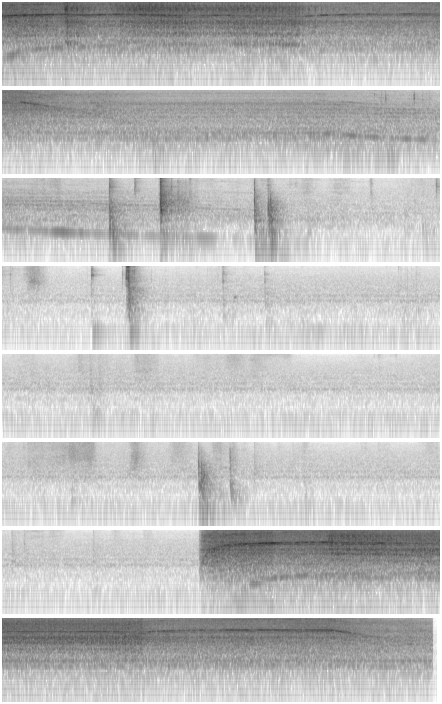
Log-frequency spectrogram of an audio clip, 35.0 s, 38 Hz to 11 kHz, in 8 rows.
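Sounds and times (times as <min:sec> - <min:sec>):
power tool motor whining: 0:00.0 - 0:12.4, 0:28.3 - 0:35.0.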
